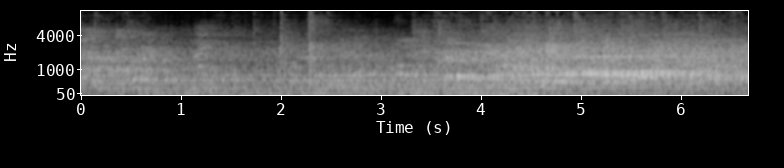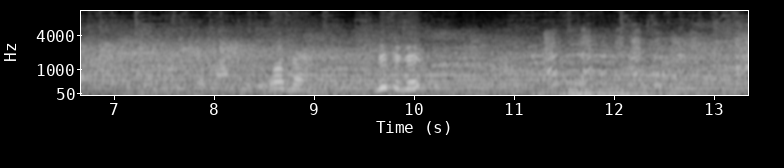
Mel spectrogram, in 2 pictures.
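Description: A volleyball thumps off a player's hands.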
